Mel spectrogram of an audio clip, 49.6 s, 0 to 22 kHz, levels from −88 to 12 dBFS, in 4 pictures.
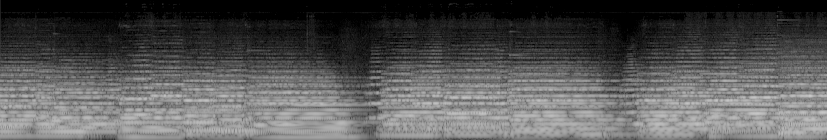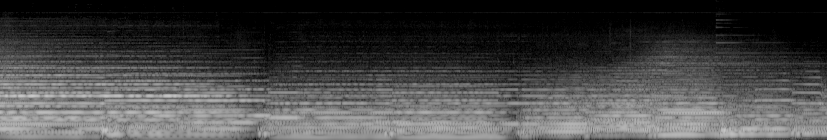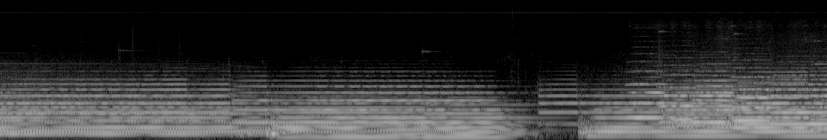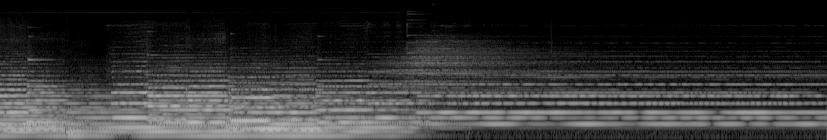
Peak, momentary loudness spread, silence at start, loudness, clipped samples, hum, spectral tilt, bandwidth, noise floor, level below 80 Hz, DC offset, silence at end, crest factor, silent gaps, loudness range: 0 dBFS; 16 LU; 0 s; -17 LUFS; under 0.1%; none; -7 dB/octave; 13 kHz; -39 dBFS; -38 dBFS; under 0.1%; 0 s; 18 dB; none; 15 LU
